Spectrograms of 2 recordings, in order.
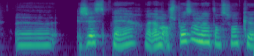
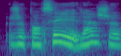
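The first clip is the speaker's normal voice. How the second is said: usual speaking voice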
